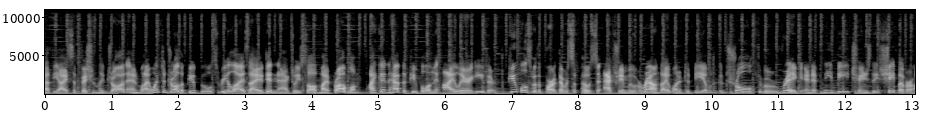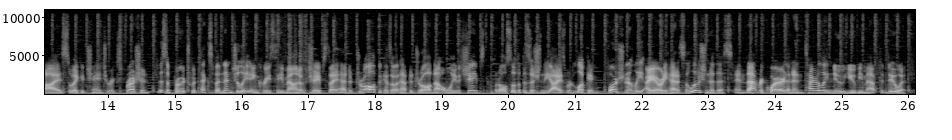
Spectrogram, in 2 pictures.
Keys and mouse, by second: 0.0 ctrl+space, 2.4 alt+h, 2.7 middle click, 3.6 middle click, 5.6 middle click, 6.3 Tab, 7.0-8.2 right drag, 8.2 l, 8.9 x, 10.0 l, 10.5 q, 12.3-13.5 middle drag, 14.5 middle click, 15.0 r, 17.4-19.7 middle drag, 21.5-26.1 drag.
